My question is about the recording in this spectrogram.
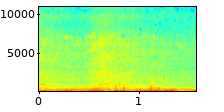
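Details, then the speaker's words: VW Gol quadrado with a CHT engine, after fine-tuning the idle mixture and screw, exhaust holed: a quick throttle blip, then the revs drop back and settle cleanly to a steady idle without hunting. Normal rev and idle return. "ele já volta estabiliza de novo acelera ele já estabiliza muito bom"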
